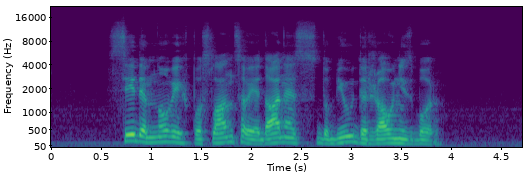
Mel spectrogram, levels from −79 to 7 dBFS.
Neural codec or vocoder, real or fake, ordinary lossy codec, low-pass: none; real; none; 19.8 kHz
